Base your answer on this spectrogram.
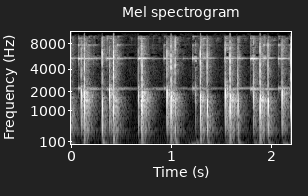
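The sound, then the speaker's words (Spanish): Hand clapping welcoming a studio technical operator: many sharp, separate claps in a quick, slightly uneven rhythm, brief and fairly loud, with no voices. “El aplauso.”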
